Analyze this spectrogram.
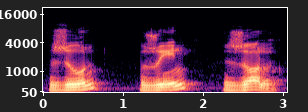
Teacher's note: জ অক্ষর জিহ্বার আগা থেকে মোটা করে পড়তে হয়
